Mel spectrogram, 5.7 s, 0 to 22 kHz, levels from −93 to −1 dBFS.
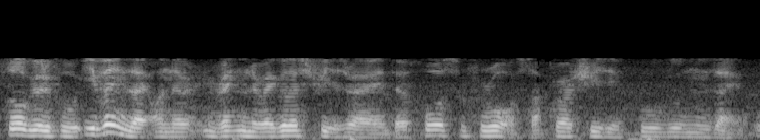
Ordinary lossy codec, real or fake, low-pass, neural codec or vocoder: AAC, 16 kbps; real; 7.2 kHz; none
